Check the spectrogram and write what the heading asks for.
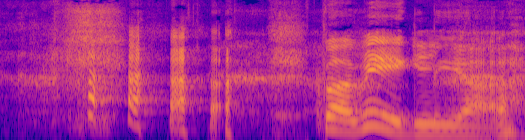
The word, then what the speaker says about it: Poveglia: And, that's my story on Poveglia Island. Poveglia Island. Good job. Poveglia Island. We'll just say it all the different ways. Poveglia.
